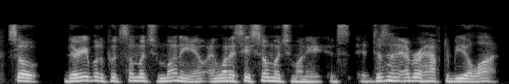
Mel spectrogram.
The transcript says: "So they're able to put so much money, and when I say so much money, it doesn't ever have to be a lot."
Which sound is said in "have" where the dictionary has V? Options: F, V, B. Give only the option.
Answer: F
